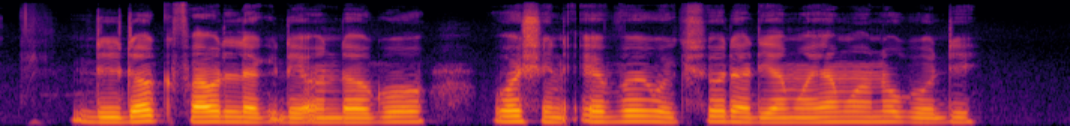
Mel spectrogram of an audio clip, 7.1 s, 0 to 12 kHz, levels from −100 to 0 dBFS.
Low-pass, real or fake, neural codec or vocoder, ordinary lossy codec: 10.8 kHz; real; none; none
